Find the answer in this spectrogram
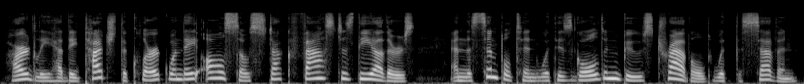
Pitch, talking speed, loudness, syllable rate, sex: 205 Hz, 185 wpm, -19 LUFS, 4.8 syllables/s, female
